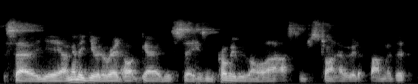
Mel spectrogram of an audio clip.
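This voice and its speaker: Laid-back husky low-voiced man. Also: little pitch movement, very fast, darkish tone. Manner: laid-back, rambling, swears casually. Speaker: gym founder and ice hockey player, guest. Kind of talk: casual interview chat. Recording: dull lo-fi sound.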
